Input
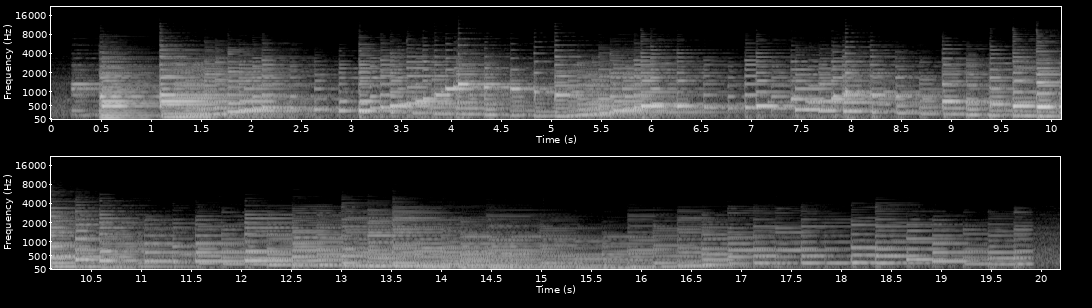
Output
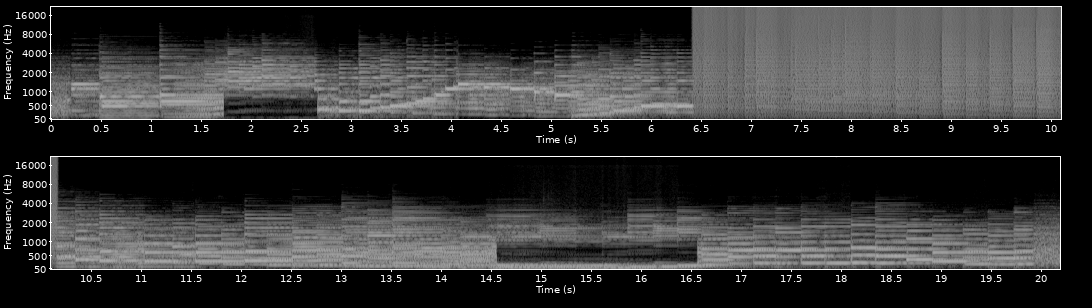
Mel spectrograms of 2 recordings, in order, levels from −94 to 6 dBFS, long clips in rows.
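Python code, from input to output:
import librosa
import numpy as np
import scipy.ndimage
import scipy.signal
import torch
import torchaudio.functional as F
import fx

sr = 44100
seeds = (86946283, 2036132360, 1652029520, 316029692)

y = fx.cheby2_bandstop(x, sr, low_hz=110.0, high_hz=730.0, order=4, stop_db=40, at=(1.72, 2.67))
y = fx.bandpass_edges(y, sr, low_hz=310.0, high_hz=2100.0, at=(4.07, 5.21))
y = fx.spec_flatten(y, sr, power=0.11, at=(6.41, 10.15), fade=0.02)
y = fx.ellip_bandstop(y, sr, low_hz=160.0, high_hz=1400.0, order=3, stop_db=40, at=(14.55, 16.57))
y = fx.rider(y, sr, range_db=5, speed_s=0.5)
y = fx.highpass(y, sr, hz=660.0, slope=6)
y = fx.env_flatten(y, sr, amount_pct=70)
y = y * 10.0 ** (-6.5 / 20.0)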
